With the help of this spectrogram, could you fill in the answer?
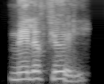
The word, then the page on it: millefeuille: Indian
